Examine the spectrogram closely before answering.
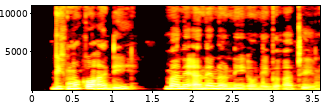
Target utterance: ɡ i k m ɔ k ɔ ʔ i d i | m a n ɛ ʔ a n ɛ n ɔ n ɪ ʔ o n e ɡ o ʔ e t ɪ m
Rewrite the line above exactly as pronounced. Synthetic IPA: ɡ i k m ɔ k ɔ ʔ a d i | m a n ɛ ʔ a n ɛ n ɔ n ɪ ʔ o n e ɡ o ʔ a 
